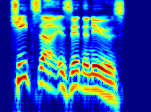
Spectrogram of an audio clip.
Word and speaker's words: Chizza: I would say chizza, like pizza.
